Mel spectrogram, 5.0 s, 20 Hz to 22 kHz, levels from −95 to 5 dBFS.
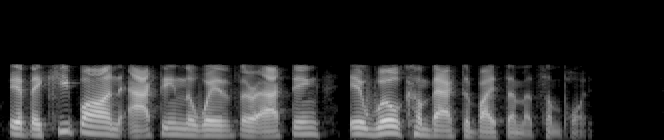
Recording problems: high frequencies cut off; severe; nothing above 4 kHz

